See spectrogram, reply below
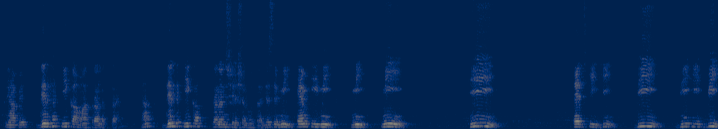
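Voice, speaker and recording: Male pronunciation teacher, slightly high voice, very slow and drilled, echoey room, distant mic. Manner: slow and deliberate, repeats and spells out words. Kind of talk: Hindi-language lesson.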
